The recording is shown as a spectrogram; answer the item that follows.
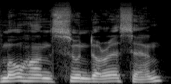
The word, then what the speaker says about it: Mohan Sundaresan: His name is Mohan Sundaresan. Did I pronounce that correctly?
